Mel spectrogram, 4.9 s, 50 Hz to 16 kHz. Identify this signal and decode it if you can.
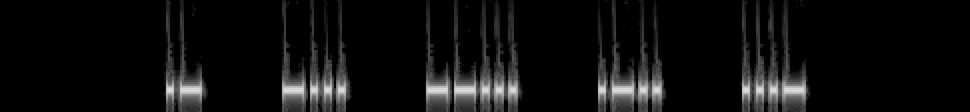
Morse code, heard as a keyed tone, about 36 wpm, spaced as for 16 wpm, 700 Hz. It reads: AB7LV
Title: USA Call Signs - 4x Character Spacing - 35wpm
